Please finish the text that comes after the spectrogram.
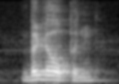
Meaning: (verb) 1. to walk on 2. to amount to; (noun) plural of beloop
- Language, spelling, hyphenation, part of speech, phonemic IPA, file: Dutch, belopen, be‧lo‧pen, verb / noun, /bəˈloː.pə(n)/, Nl-belopen.ogg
